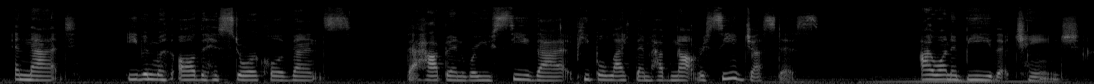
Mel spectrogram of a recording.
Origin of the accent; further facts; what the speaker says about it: the South, United States; I am from the South in the United States.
